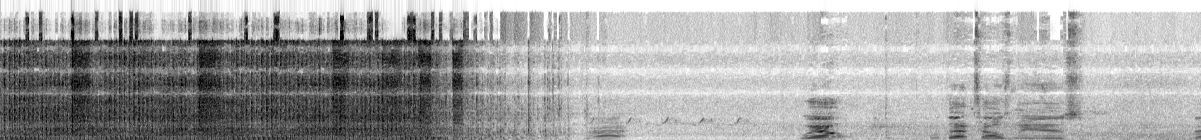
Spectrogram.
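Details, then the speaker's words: Free, abandoned gas pressure washer, first test under load with a hose connected: the engine pulses roughly for about three seconds, then loses power and dies. "Make sure we're getting water through the pump. Get some of that air out. See what she does. that's not good."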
